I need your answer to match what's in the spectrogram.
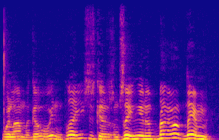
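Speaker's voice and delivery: loud singing-star swagger; half-sing it loudly like a cocky crooner; hammed-up crooner voice; imitating the movie singer. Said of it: "He's like".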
